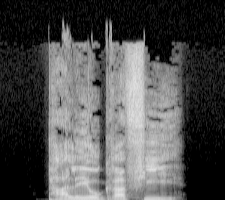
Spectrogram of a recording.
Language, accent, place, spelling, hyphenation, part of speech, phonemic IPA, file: German, Germany, Berlin, Paläographie, Pa‧läo‧gra‧phie, noun, /palɛoɡʁaˈfiː/, De-Paläographie.ogg
- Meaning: paleography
